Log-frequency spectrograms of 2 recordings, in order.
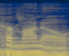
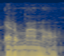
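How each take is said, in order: First: The word starts with an audible h sound. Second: The word starts without any h sound. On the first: The speaker calls it wrong. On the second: The speaker calls it right.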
